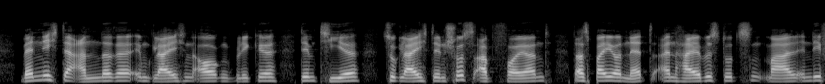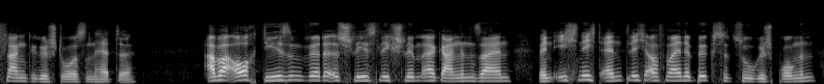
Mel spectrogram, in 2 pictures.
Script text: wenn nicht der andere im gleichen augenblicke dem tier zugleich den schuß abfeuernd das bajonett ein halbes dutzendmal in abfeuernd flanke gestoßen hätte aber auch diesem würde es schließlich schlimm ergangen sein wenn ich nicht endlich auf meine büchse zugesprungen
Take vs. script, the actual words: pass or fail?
fail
